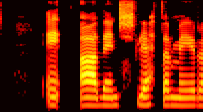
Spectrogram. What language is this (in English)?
Icelandic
